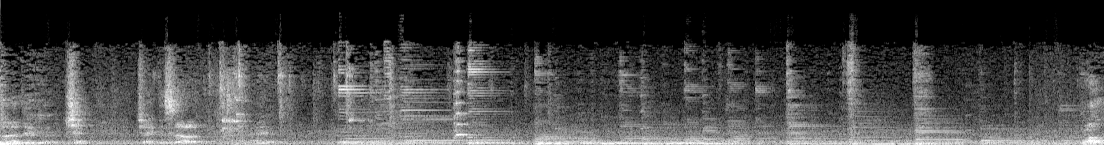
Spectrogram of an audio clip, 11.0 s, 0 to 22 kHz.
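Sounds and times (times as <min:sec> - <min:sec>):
instrument playing notes over chords: 0:03.4 - 0:10.8.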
